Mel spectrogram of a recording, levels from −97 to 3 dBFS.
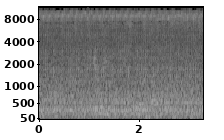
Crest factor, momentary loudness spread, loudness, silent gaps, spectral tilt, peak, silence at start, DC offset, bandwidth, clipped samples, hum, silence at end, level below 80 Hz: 14 dB; 1 LU; -32 LUFS; none; -3 dB/octave; -20 dBFS; 0 s; under 0.1%; 12 kHz; under 0.1%; none; 0 s; -54 dBFS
